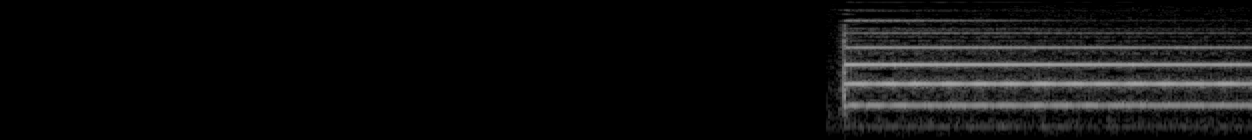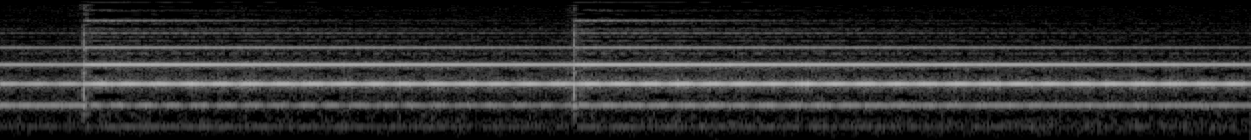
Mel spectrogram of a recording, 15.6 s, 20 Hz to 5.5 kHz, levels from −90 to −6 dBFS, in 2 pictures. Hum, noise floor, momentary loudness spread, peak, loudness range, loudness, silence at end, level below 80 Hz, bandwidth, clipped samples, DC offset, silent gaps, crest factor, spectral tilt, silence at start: none; under -90 dBFS; 5 LU; -22 dBFS; 7 LU; -33 LUFS; 0 s; under -90 dBFS; 5.4 kHz; under 0.1%; under 0.1%; none; 14 dB; -2 dB/octave; 5.25 s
